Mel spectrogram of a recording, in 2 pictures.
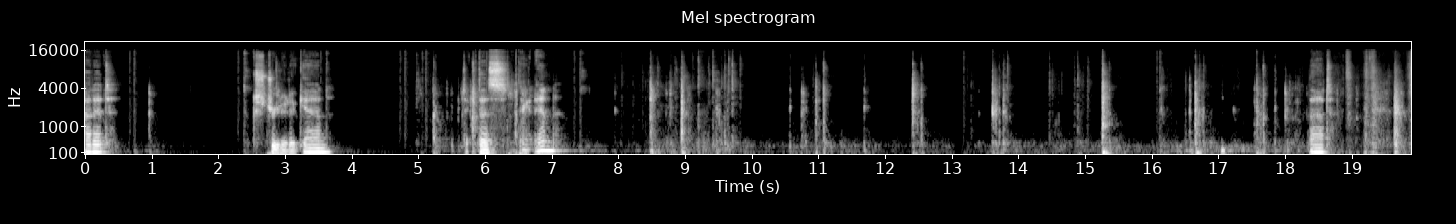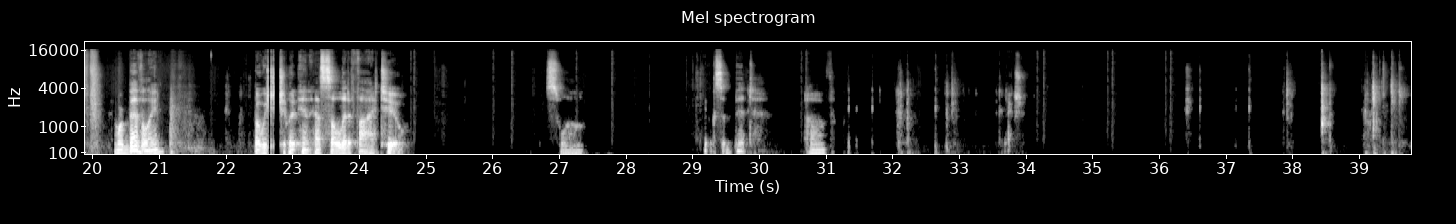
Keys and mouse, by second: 2.5 e, 4.5 click, 5.5 e, 6.2 g, 8.8 s, 9.2-12.9 middle drag, 9.5 Tab, 10.8 Tab, 12.2 Tab, 12.9-26.1 drag, 14.7 ctrl+z, 15.1 Tab, 17.4 Tab, 26.1 middle click, 27.0 click, 27.7-30.5 middle drag, 30.5-35.2 drag, 32.0 Tab, 35.2 middle click, 35.9-39.7 drag, 38.3 Tab, 39.0 ctrl+a.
